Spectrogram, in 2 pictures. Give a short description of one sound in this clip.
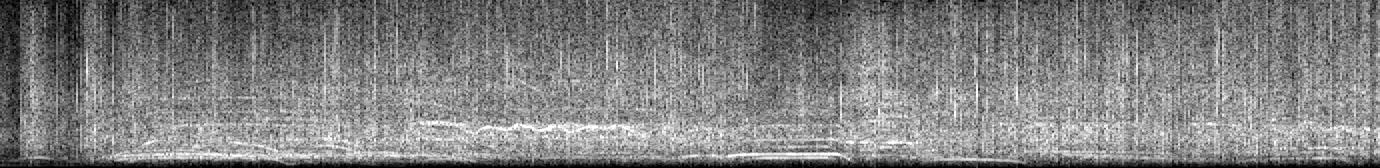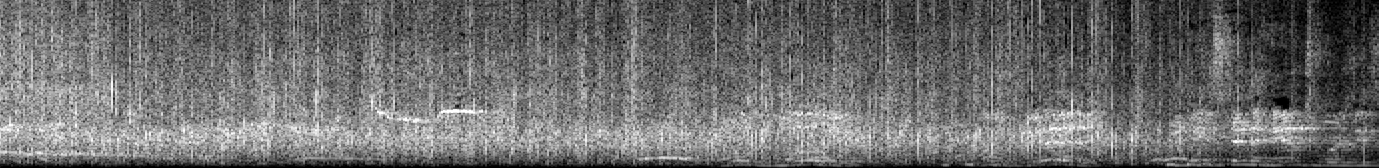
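A crowd of children and adults cheers and shouts loudly.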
